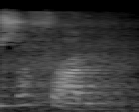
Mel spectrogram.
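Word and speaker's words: safári: Eu encontrei minha sílaba tônica, que é o fá.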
